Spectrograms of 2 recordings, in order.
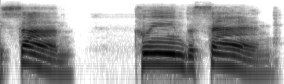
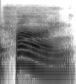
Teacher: one of the main features of the Western US dialect is that D is not pronounced after N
